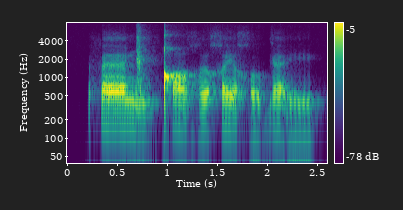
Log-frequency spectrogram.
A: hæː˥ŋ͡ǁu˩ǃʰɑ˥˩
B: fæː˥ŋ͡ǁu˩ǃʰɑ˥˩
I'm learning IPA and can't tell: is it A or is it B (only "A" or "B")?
B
